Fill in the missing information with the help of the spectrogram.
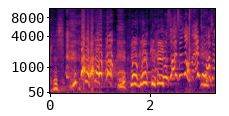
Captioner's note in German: Lachen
